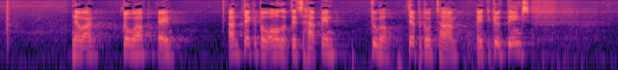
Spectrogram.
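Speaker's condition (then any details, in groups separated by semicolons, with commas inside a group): Deafness; speaks, understood by most people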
